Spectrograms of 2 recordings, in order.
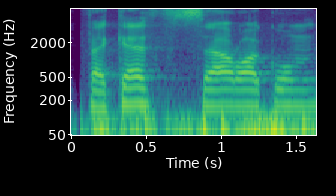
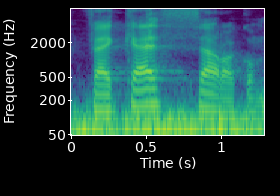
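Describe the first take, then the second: First: The middle consonant blends s and th sounds. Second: The middle consonant is a clear th sound. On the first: The speaker calls it wrong. "or a mixing like this" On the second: The speaker calls it right. "the correct pronunciation of this word"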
